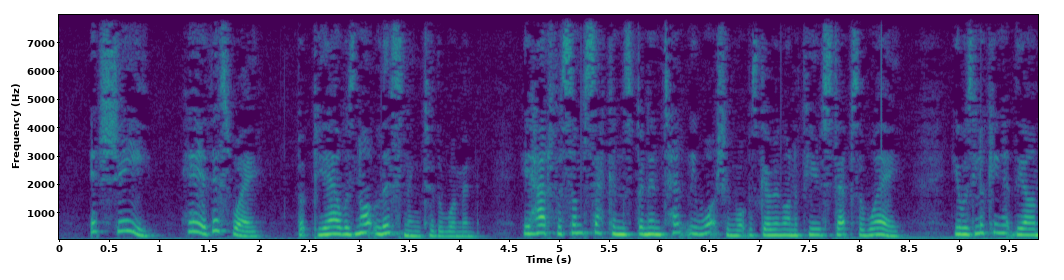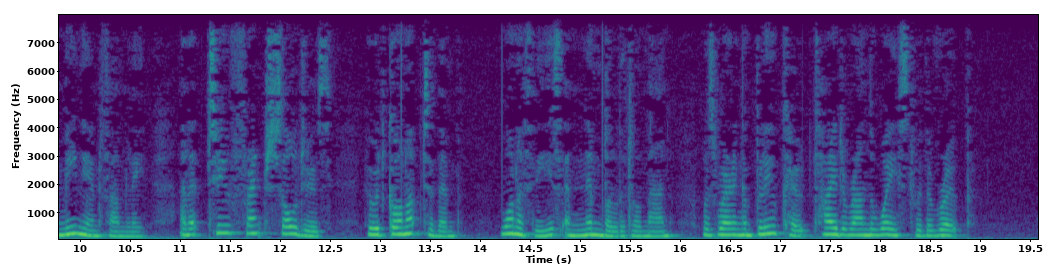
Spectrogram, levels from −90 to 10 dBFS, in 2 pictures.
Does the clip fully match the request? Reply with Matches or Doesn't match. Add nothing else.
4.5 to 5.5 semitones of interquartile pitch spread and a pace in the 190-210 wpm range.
Matches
